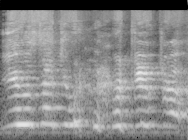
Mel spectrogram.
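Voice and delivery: high, punchy retold tirade; mock furious scolding. Drunk girlfriend pummels her boyfriend, imitated furious shouting. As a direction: scold between imagined blows, amused underneath. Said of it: "pummeling him".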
